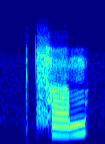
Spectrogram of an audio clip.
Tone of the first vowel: rising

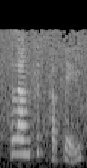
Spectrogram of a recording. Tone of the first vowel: high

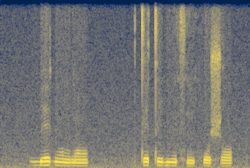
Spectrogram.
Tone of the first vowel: high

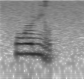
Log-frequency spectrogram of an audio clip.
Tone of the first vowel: high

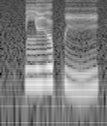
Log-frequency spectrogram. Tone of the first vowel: rising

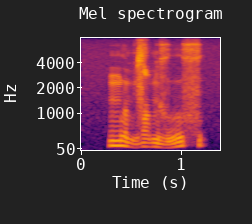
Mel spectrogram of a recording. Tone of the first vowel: falling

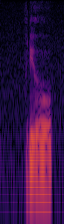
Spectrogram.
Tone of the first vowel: high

